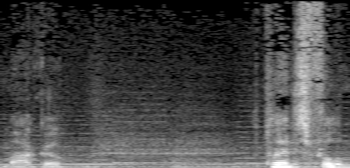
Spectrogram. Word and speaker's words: Mako: this don't I uh I guess Mao is probably be the correct pronunciation it is kind of Japanese sounding I always used to pronounce it moo I'll go with Mako the planet is full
